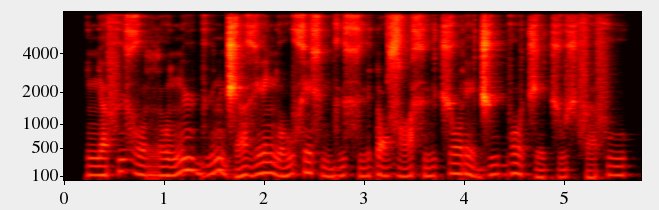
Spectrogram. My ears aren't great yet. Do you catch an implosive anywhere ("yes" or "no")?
yes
